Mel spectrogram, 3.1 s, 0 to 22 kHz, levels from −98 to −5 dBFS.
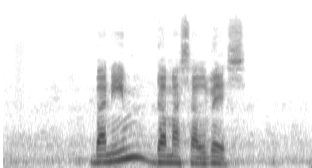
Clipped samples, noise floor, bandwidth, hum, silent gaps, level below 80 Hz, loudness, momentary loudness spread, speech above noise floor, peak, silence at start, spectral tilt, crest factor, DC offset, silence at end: under 0.1%; -68 dBFS; 13.5 kHz; none; none; -72 dBFS; -39 LUFS; 13 LU; 30 dB; -24 dBFS; 0.9 s; -6.5 dB/octave; 18 dB; under 0.1%; 0.7 s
